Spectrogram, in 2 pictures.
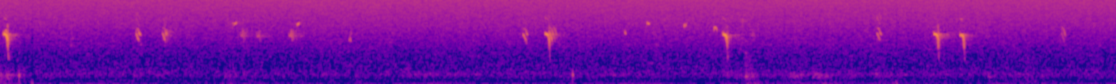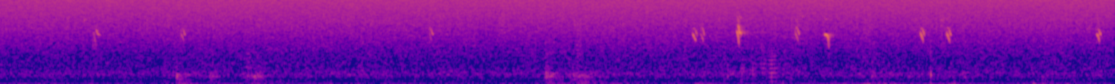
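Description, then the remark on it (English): Scattered short, high wild bird chirps and calls, repeating irregularly over a steady hiss of outdoor background noise, with no one speaking. “Wild birds at I don't know which one.”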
